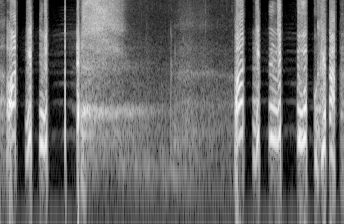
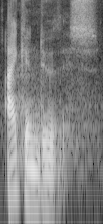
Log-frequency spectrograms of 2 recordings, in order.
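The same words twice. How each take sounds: First: High, loud climax of "I can do this"; rising shout. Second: Soft declaration. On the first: Preacher leading congregation to a loud high "I can do this". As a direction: build to a triumphant cry. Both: Shown as a demonstration. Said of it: "Can you say that with me?".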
